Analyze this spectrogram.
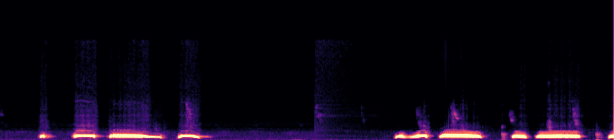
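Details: Spotted dove cooing in the thúc gù style: two phrases of short hooted coos, each a few clipped notes followed by a longer, rough, slightly falling coo, separated by about two seconds of silence.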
